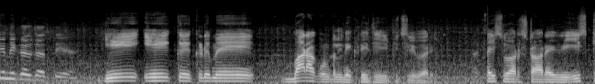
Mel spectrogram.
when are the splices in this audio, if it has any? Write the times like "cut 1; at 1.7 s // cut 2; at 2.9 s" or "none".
cut 1; at 4.9 s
